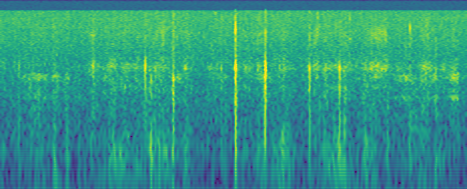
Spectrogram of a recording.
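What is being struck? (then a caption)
Plastic handheld audio recorder. Long nails on both hands scratch and tap the capsules and top panel of a handheld plastic Tascam audio recorder. The result is quiet, close, irregular scratching broken by sharp, bright clicks, with two louder taps standing out near the middle.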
